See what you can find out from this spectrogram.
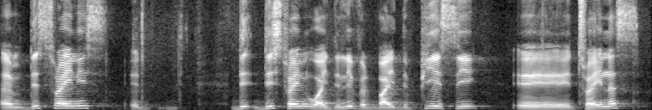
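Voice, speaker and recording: A man giving a conference presentation, halting and repeating words often. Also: medium pitch. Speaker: conference speaker.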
